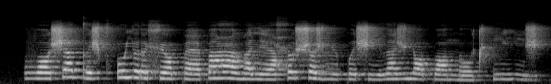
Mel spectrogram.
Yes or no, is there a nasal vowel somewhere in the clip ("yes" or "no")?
no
